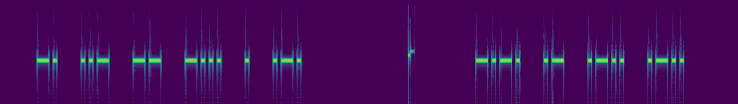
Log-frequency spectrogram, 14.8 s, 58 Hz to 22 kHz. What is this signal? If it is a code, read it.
Morse code, heard as a keyed tone, about 15 wpm, spaced as for 11 wpm, 700 Hz. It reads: NUMBER CALL
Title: 2x Character Spacing - Top 100 Words - 15wpm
